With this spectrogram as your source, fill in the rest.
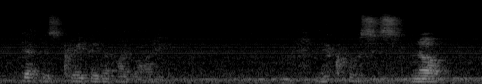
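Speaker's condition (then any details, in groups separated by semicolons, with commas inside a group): No condition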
